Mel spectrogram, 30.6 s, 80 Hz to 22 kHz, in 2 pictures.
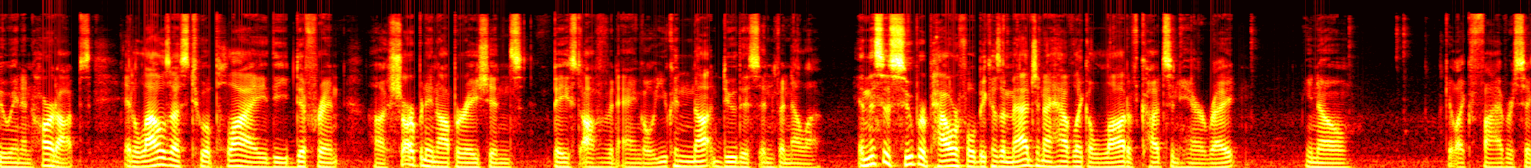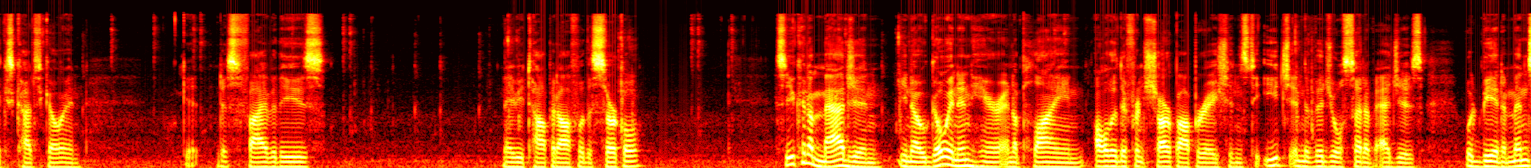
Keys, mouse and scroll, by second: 9.3 d, 10.4-11.8 drag, 11.9 middle drag, 12.4-14.0 drag, 14.2 middle click, 14.7-15.7 drag, 15.9 middle drag, 16.4-17.3 drag, 17.7-18.8 drag, 19.0-19.4 middle drag, 19.7-20.1 middle drag, 20.3 f, 21.5 d, 22.6-23.8 drag, 23.9 middle click, 24.3 q, 26.4-27.0 middle drag, 27.5 middle drag, 28.2 Tab, 30.0 middle click.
